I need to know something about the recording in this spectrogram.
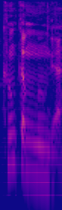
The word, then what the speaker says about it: Cucamonga: So this is welcome to Camp Cucamonga. There we go. That's the correct pronunciation.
